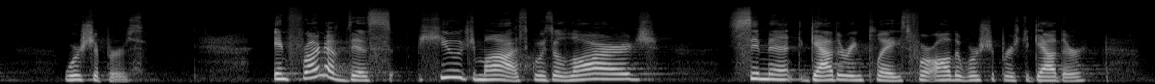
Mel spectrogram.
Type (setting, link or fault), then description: setting, large echoing room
